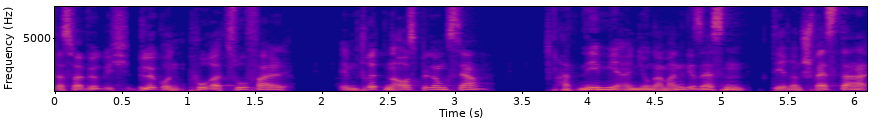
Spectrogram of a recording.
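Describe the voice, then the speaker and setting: Quick-paced and fairly high in pitch, a man talks in a plain, everyday voice. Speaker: restaurant manager and gastronomy figure. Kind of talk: podcast interview.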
